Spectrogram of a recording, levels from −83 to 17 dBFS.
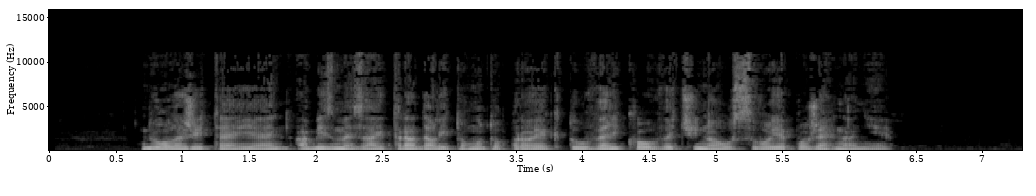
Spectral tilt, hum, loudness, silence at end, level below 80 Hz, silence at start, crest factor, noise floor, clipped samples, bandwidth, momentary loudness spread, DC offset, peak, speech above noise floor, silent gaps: -6 dB/octave; none; -24 LUFS; 1 s; -36 dBFS; 0.7 s; 20 dB; -71 dBFS; under 0.1%; 11.5 kHz; 5 LU; under 0.1%; -6 dBFS; 47 dB; none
